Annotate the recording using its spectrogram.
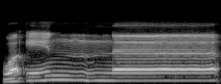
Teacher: Yeah, so in the verse of, after that examples, innahum kanu mujrimin wa inna. Okay, now you have a shadda on a nun and a mad. The na, hold it for 4 harakat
